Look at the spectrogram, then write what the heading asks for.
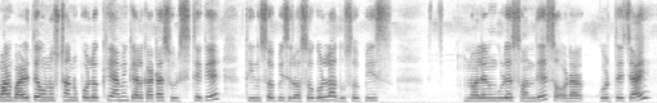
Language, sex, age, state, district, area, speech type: Bengali, female, 30-45, West Bengal, Paschim Medinipur, rural, spontaneous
